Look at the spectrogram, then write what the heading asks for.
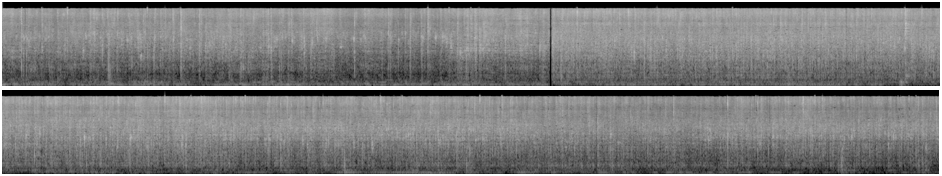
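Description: Flour-and-cornstarch-coated chicken thighs frying in hot oil in a wok: a steady, crackling sizzle.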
